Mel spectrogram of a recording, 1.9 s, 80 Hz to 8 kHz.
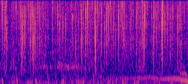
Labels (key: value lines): label: biophony, cascading saw
recorder: SoundTrap 600 or HydroMoth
